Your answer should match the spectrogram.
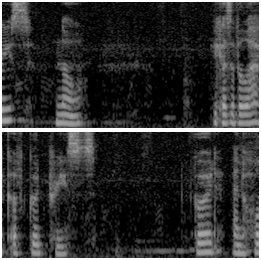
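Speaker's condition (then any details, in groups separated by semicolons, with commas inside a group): No condition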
